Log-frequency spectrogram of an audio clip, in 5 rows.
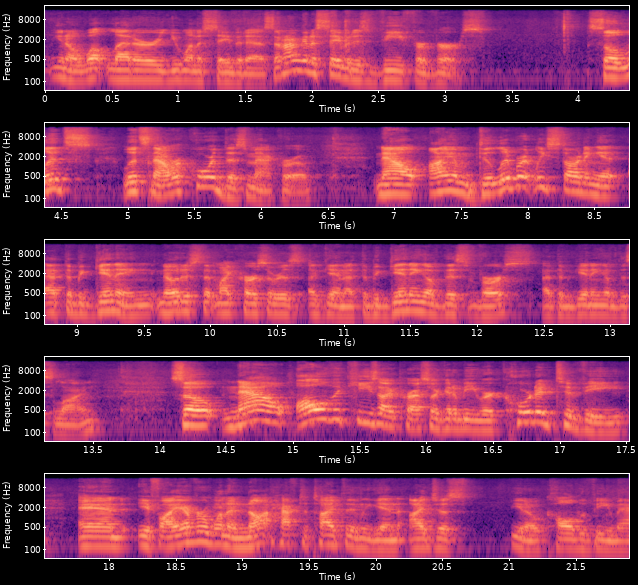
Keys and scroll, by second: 1.9 v.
